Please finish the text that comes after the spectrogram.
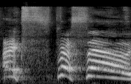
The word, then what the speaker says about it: espresso: Espresso!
